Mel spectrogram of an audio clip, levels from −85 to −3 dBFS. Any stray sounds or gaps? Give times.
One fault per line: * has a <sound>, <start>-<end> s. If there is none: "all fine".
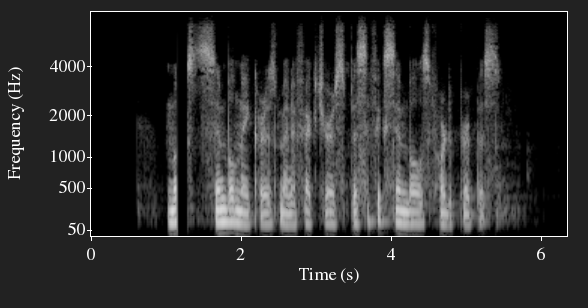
* has a dropout, 1.1-1.3 s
